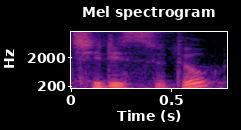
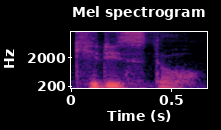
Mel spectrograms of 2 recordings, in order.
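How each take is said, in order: First: It begins with a 'j' sound, ending 'du'. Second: It begins with a 'g' sound, ending 'do'. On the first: This is the modern Beijing pronunciation. "현대 북경어 발음으로는 지리스두라고 돼 있거든요" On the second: This is the older Chinese reading from the translation era. "그때 이 기리사독을 무엇이라 중국에서 읽었냐면요, 기리스도라고 읽었어요"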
